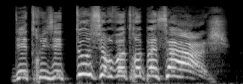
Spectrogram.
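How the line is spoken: Ecstatic shout. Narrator (French): crie le seigneur des ténèbres, fou de joie

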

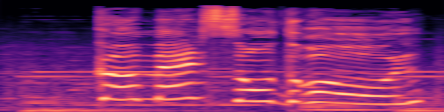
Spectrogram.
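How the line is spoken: Laughing. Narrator (French): dit l'éléphante en riant

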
